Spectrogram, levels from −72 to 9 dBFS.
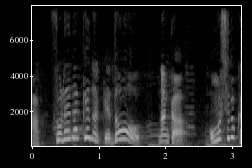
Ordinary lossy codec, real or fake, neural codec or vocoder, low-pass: none; real; none; none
